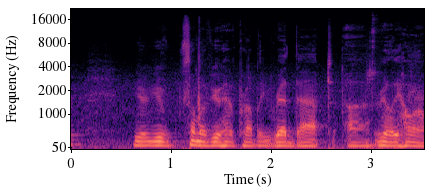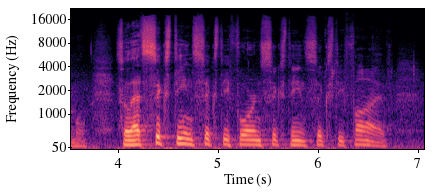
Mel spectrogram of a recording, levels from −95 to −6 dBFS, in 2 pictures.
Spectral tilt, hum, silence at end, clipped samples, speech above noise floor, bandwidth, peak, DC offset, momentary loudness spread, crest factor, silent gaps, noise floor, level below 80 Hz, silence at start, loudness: -6 dB/octave; none; 0.05 s; under 0.1%; 25 dB; 18.5 kHz; -10 dBFS; under 0.1%; 13 LU; 20 dB; none; -55 dBFS; -54 dBFS; 0 s; -30 LUFS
